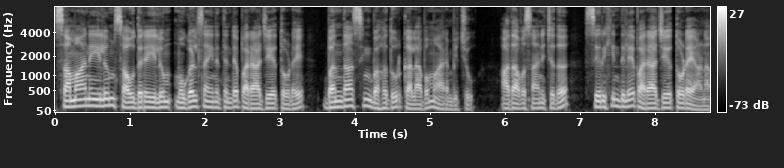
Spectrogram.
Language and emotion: Malayalam, neutral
